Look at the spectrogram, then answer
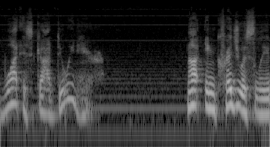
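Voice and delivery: usual speaking voice

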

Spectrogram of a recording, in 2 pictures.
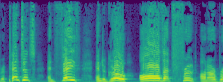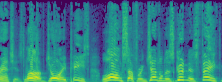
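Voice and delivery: loud, high fiery preaching; preaching at full force. Acted. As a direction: thunder it from the pulpit.

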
